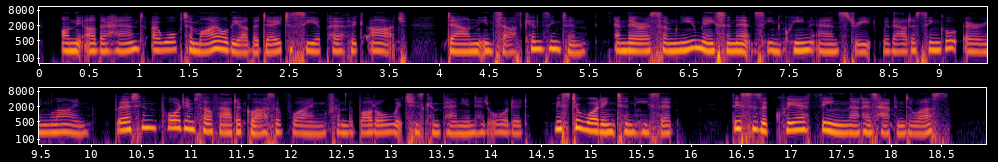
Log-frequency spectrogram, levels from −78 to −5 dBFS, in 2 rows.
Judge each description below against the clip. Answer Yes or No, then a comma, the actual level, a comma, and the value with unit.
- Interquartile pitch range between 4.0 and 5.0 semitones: No, narrow, 2.6 semitones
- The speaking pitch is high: Yes, high, 195 Hz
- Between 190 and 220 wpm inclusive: Yes, fast, 205 wpm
